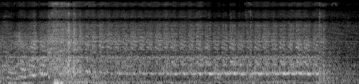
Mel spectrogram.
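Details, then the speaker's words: Corvette C3 V8 with carburettor, first start in two years, electronic choke wired to switched 12 V, fuel being primed into the carb: starter whirrs steadily but the engine cranks without catching; owner suspects it needs more priming. "Yeah, I think it needs a little more priming, but see if we can."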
